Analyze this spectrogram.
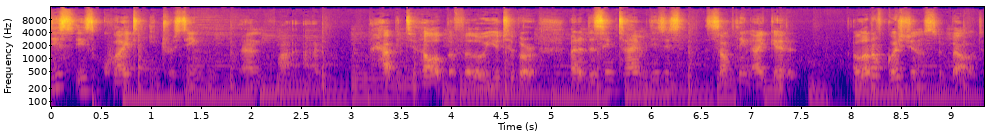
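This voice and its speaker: A man speaks at a moderate pace while music plays clearly in the background. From Argentina. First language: Spanish. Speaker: vlogger. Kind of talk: casual talk to camera. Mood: earnest, reflective. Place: home room. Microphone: webcam.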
